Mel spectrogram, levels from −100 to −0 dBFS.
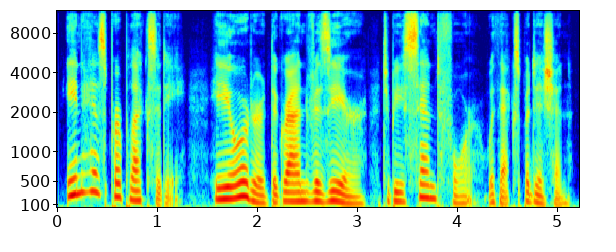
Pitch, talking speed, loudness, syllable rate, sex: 175 Hz, 160 wpm, -18 LUFS, 5.0 syllables/s, female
